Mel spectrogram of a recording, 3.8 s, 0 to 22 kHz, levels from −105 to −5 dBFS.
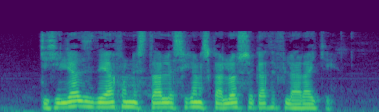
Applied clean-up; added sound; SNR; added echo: none; none; none; none.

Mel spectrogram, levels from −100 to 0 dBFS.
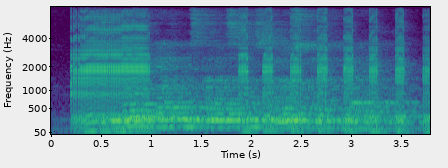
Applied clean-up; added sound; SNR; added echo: none; Screech; 1 dB; reverberation time 2.0 s.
